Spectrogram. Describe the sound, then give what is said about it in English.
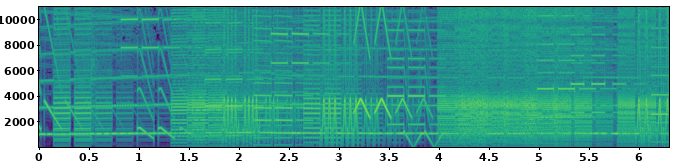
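A dense, chaotic wash of electronic bleeps, warbling sweeps and buzzy tones, special effects buried in the mix near the very end of a music track, like a retro sci-fi soundtrack crossed with an old dial-up modem, steady and loud throughout with no voices. “Sounds almost like a sci-fi soundtrack with an old-fashioned modem.”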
